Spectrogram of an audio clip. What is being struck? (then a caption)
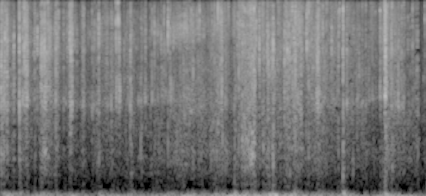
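Expanded honeycomb paper sheet. A thin sheet of white expanded honeycomb packing paper is stretched and scrunched between fingers. It gives a quiet, steady, bright crinkling and crackling with dense papery rustles and occasional sharper snaps. Each crackle dies away almost at once.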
